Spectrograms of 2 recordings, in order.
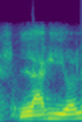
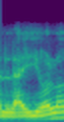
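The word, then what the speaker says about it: Laguiole: Ich habe auch so ein paar Laiol, das wird, ne, viele sagen Lagiol, es wird aber Laiol ausgesprochen.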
